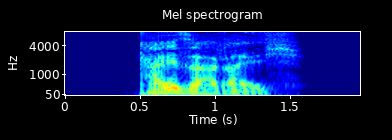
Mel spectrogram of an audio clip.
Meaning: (noun) empire (state ruled by an emperor); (proper noun) the Second Reich
- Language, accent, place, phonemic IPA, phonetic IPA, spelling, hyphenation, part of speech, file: German, Germany, Berlin, /ˈka͜izɐra͜iç/, [ˈkʰaɪzɐˌʁaɪç], Kaiserreich, Kai‧ser‧reich, noun / proper noun, De-Kaiserreich.ogg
